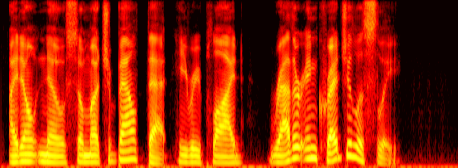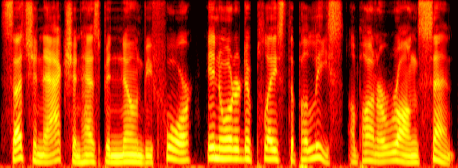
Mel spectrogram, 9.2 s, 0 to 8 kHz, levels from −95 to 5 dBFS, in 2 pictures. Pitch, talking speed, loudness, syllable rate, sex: 135 Hz, 185 wpm, -19 LUFS, 5.4 syllables/s, male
